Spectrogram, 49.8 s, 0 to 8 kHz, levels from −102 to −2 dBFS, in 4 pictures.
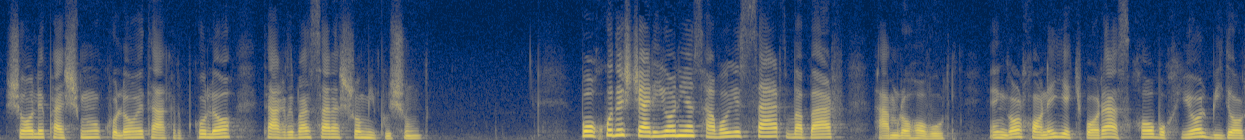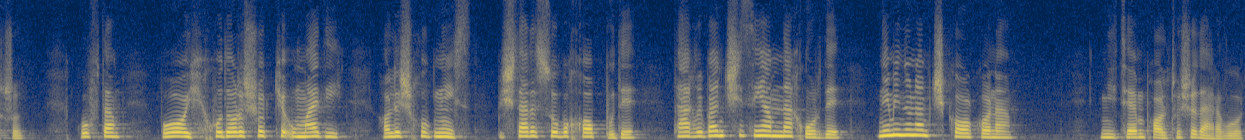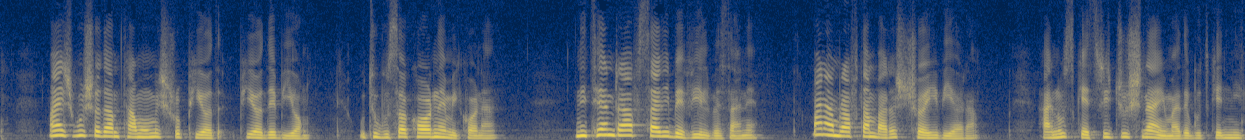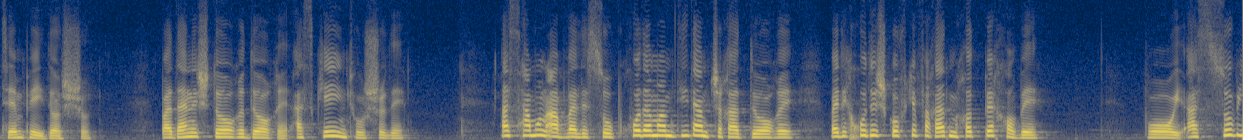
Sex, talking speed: female, 130 wpm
